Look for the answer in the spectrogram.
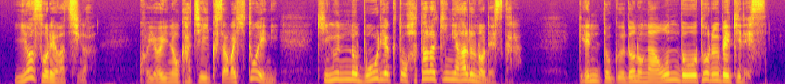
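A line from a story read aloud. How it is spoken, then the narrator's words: Deferential, yielding. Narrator (Japanese): と曹操も譲り合う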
